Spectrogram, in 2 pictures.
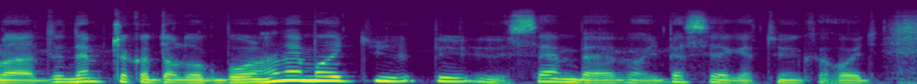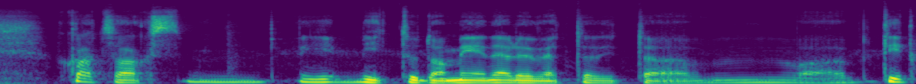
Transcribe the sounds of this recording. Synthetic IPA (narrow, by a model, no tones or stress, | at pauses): lɒd̪nɛmt͡ʃɒkɒd̪ɒlo̞ɡboːlɦɒnɛmho̞ɟyøːøːsɛmbɛɒɦo̞ɟbɛseːlɡɛt̪yŋkʰɒɦo̞ɟɒkɒt̪sɒks | iit̪ːud̪o̞meːnɛløːvɛt̪ːɛit̪ːɒ | t̪it̪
